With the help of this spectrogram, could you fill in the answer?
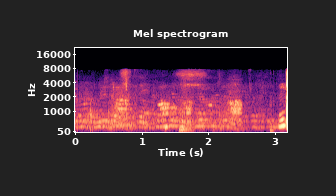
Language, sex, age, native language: Icelandic, male, 10, Icelandic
